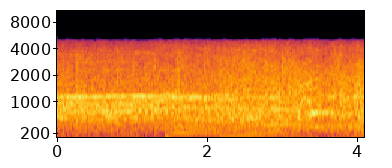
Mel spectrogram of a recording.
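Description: Cheering and whoops rise from a church audience acclaiming the Lord during a worship service, a dense, steady crowd roar that holds at full loudness throughout, with a sustained tone running beneath it.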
